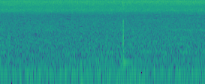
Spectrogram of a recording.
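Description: A steady low hum under an even hiss, with one faint click a little past a second in.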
